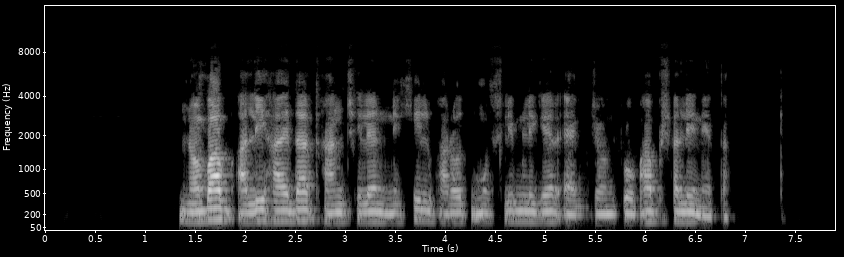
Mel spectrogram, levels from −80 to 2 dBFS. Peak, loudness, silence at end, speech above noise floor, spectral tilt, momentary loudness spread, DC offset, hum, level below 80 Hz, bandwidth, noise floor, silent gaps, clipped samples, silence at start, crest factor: -2 dBFS; -24 LUFS; 1.05 s; 64 dB; -6 dB/octave; 13 LU; under 0.1%; none; -76 dBFS; 7.6 kHz; -89 dBFS; none; under 0.1%; 1.35 s; 24 dB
